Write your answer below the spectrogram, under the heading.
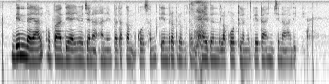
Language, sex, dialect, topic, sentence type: Telugu, female, Telangana, banking, statement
